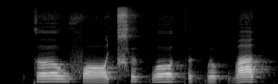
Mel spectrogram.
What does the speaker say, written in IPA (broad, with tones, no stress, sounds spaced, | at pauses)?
k ɤː˥˩ w f ɔː˧ t͡ɕʰ ɯ˥˩ k̚ w oː˥˩ t̚ ʔ ɯ˨˩ k̚ l u˨˩ k̚ b a˥˩ t̚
